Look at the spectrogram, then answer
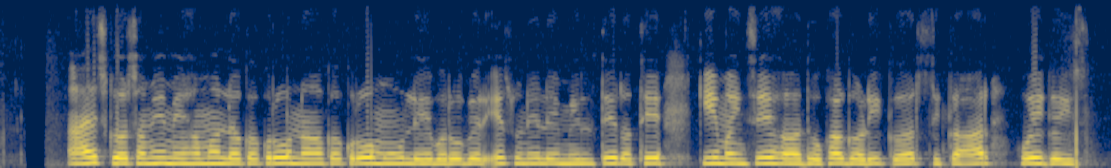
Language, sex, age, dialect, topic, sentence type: Chhattisgarhi, female, 18-24, Northern/Bhandar, banking, statement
